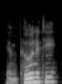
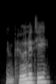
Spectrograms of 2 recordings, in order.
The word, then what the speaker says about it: impunity: endow start weak then become strong endow fend impunity stress in the middle similar to word number eight and nine impunity mean one syllable pertinent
